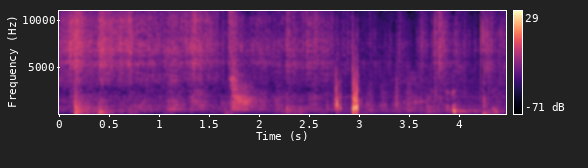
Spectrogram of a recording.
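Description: A dog's ball rattling and knocking as a kelpie paws and noses it about on floorboards and a rug, with scattered clicks and two sharp knocks just before three seconds in.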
